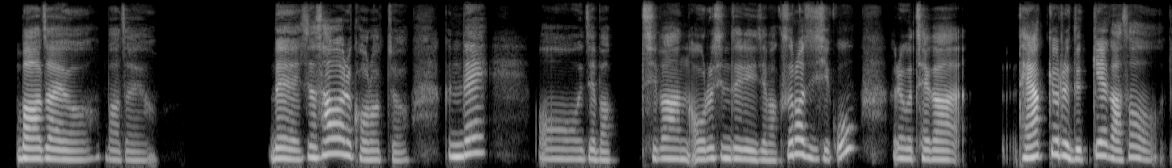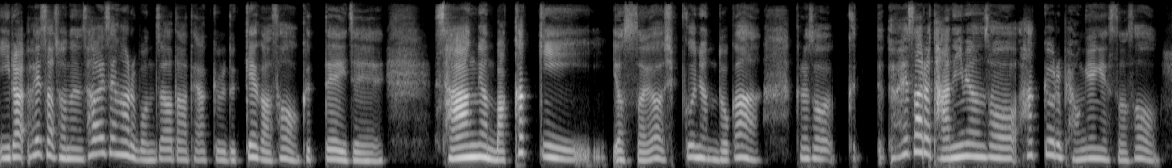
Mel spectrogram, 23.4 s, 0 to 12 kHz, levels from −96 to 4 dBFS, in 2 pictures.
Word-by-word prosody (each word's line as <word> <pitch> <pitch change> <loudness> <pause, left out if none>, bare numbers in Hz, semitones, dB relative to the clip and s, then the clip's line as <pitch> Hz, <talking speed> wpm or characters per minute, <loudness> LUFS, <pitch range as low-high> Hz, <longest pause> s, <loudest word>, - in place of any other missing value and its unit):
맞아요. 195 -2 +2
맞아요. 175 -3 -10 1.1
네 200 -2 +2
진짜 220 +2 0
사활을 285 +2 +4
걸었죠. 180 -4 -6 0.3
근데 285 +5 +1 0.5
어 195 -1 -7
이제 190 0 -4
막 170 -1 -6 0.2
집안 200 -1 -1
어르신들이 205 0 -1
이제 175 0 -4
막 165 -1 -7
쓰러지시고 265 - -1 0.3
그리고 205 -1 -2
제가 185 -3 +1 0.6
대학교를 250 +3 +5
늦게 195 +8 +1
가서 200 0 -1
일할 220 +3 +2
회사 275 -1 -2
저는 205 -2 -2
사회생활을 290 -1 -1
먼저 175 +2 -6
하다가 185 -2 -5
대학교를 175 -1 -8
늦게 175 +7 0
가서 180 -1 -4
그때 190 0 -2
이제 160 -2 -3 0.5
4 200 - +2
학년 230 -3 +8
막 175 0 0
학기였어요 205 - -1
19 235 +5 -5
년도가. 190 -1 0 0.3
그래서 200 -3 -5
긋 215 - -12 0.3
회사를 300 +6 +3
다니면서 225 -1 +2
학교를 265 -2 -3
병행했어서 185 -2 -5
200 Hz, 275 characters per minute, -26 LUFS, 180-230 Hz, 1.1 s, 학년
